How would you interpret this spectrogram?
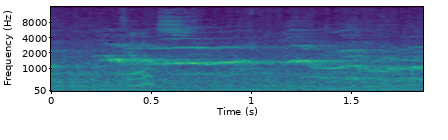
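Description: An excited dog whines and yips in high, wavering tones, fairly loud, with a continuous pitched whimper running through the whole short moment.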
